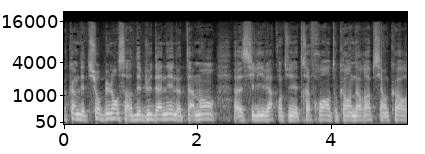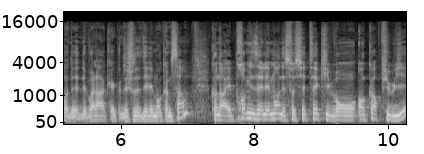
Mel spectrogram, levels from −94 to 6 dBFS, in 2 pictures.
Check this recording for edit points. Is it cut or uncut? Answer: uncut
